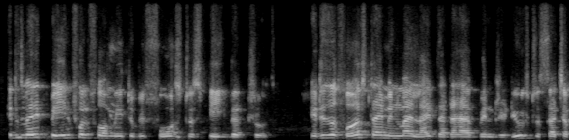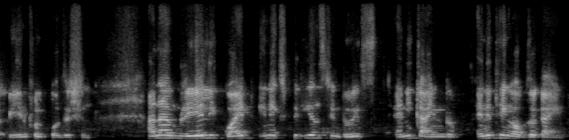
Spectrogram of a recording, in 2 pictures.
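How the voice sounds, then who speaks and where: Flustered Victorian gentleman for stage comedy, man reading, very sharp bright tone, husky, formal. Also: on the high side, heavily acted, poor audio. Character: earnest, flustered Victorian gentleman caught lying. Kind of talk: amateur table read of a stage comedy.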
